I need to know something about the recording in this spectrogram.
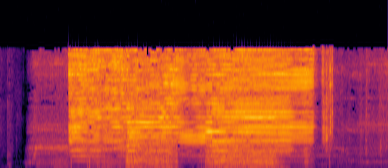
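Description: A power saw whines loudly as it cuts through plastic.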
